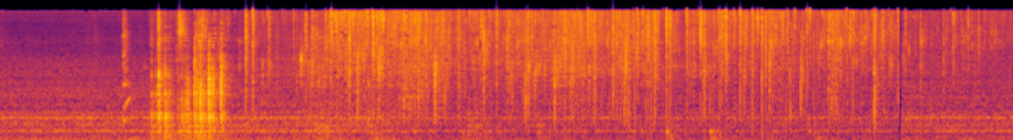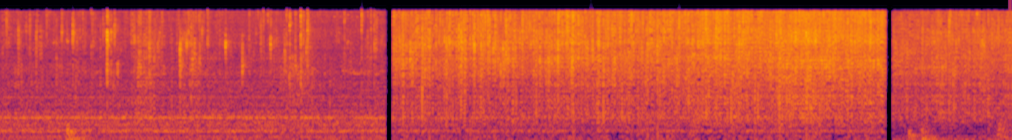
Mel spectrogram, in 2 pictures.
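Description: Dumplings pan-frying in oil in a nonstick frying pan, browning crisp: a steady crackling sizzle that cuts off sharply twice, after a loud, brief burst of noise about two seconds in.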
